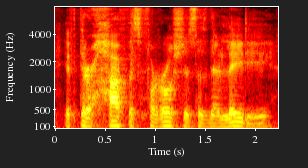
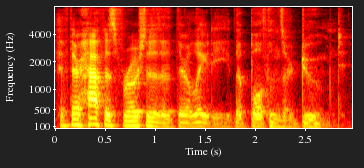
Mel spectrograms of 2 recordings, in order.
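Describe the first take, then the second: First: Put-on halting try at Davos's accent, not quite there; attempted Davos accent. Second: Put-on second try at Davos accent. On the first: Quoting Davos's pledge to Lyanna in his accent, a first shaky try. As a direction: reach for Davos's accent and miss. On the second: Quoting Davos to Lyanna again, retrying his accent. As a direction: take another run at Davos's accent, landing the end. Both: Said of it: "I can't do his accent".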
